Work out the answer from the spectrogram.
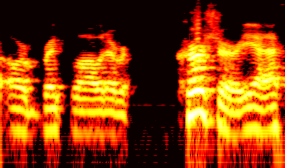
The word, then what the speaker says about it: Kreischer: I guess uh or breaks the law whatever cursor yeah that's how you say his name great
